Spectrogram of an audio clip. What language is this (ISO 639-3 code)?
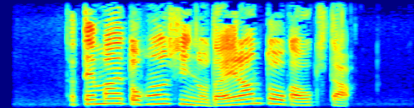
jpn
